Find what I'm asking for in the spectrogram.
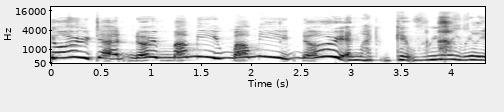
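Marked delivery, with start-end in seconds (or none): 0.0-2.7 put-on high upset little-girl whine; toddler voice. Mother imitating her toddler daughter upset about dad driving, high whiny voice. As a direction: mimic a toddler protesting, pitched way up. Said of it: "She'll go".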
